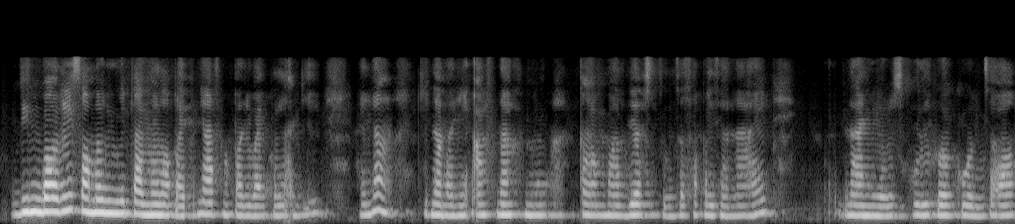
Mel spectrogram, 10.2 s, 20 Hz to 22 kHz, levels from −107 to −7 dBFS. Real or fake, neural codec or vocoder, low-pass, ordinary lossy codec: fake; codec, 16 kHz, 2 kbps, FreqCodec, smaller model; none; none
